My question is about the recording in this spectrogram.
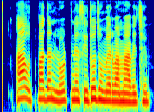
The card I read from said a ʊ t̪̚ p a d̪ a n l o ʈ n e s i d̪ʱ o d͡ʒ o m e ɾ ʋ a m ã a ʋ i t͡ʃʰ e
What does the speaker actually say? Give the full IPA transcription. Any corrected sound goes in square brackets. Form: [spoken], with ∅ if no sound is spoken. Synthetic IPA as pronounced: a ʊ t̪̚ p a d̪ [ə] n l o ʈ n e s i d̪ʱ o d͡ʒ [u] m e ɾ ʋ a m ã a ʋ [e] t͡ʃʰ e

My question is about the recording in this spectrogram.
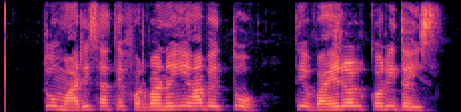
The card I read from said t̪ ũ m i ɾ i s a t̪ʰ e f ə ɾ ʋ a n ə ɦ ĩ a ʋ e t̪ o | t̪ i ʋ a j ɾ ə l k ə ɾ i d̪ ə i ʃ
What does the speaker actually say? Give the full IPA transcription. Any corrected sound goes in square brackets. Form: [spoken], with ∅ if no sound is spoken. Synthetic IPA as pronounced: t̪ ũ m [a] ɾ i s a t̪ʰ e f ə ɾ ʋ a n ə ɦ ĩ a ʋ e t̪ o | t̪ [e] ʋ a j ɾ ə l k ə ɾ i d̪ ə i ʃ

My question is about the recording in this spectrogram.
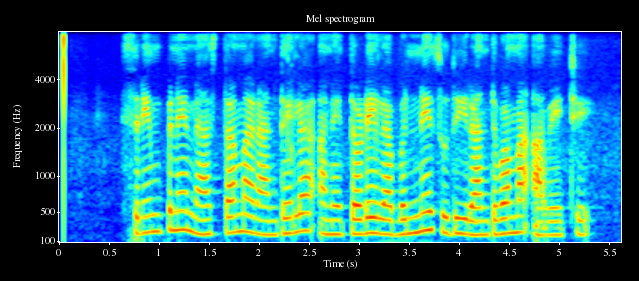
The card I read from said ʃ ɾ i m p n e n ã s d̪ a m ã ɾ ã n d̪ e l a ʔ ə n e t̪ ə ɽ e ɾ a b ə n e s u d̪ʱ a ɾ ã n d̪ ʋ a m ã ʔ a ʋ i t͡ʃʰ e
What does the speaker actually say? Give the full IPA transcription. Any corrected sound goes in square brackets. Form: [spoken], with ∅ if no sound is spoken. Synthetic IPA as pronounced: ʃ ɾ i m p n e n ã s [t̪] a m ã ɾ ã n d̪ e l a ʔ ə n e t̪ ə ɽ e [l] a b ə [nː] e s u d̪ʱ [i] ɾ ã n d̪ ʋ a m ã ʔ a ʋ [e] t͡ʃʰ e

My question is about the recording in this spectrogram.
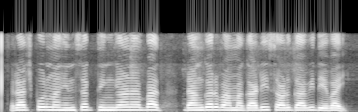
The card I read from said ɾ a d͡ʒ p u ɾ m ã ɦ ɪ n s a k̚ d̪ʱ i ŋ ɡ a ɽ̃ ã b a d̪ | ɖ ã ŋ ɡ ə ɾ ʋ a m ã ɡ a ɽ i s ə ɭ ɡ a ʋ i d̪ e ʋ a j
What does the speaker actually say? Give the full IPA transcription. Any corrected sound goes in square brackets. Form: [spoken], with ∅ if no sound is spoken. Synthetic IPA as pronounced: ɾ a d͡ʒ p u ɾ m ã ɦ ɪ n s [ə] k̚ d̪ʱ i ŋ ɡ a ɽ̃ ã b a d̪ | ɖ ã ŋ ɡ ə ɾ ʋ a m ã ɡ a ɽ i s ə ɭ ɡ a ʋ i d̪ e ʋ a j

